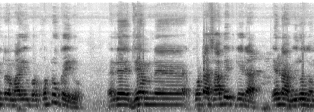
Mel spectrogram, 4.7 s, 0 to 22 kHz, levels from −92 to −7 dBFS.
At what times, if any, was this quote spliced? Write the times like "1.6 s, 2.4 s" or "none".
none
